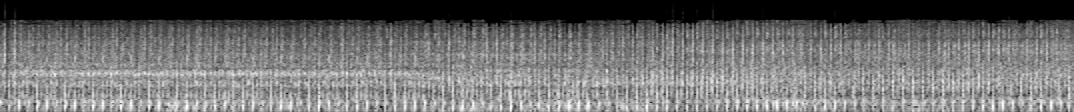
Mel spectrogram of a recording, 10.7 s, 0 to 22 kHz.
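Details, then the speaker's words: Circa-1938 Fairbanks Morse Z style D single-cylinder engine, not yet warmed up and running a little fast: loud sharp exhaust beats about 200 a minute with uneven rhythm and skipped beats; engine misfiring. "still not running right you can hear it misfiring"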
